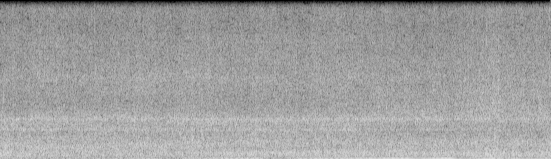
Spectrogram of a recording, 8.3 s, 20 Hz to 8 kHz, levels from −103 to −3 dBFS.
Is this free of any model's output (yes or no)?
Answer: yes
